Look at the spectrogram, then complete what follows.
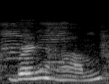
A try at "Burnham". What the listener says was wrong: You don't say the letter H.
